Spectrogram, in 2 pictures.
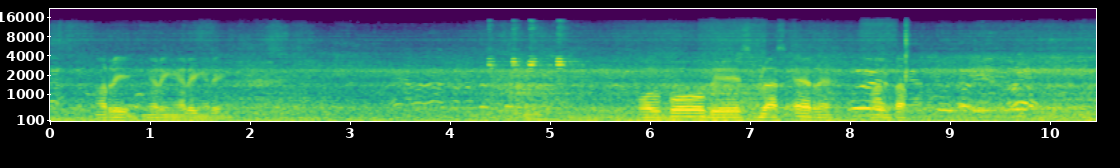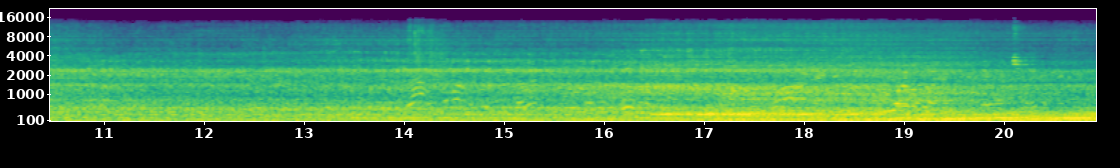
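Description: A large bus engine rumbles steadily nearby.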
